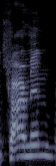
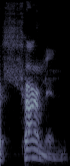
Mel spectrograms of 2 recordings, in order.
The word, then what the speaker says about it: Charmin: I think I think why do you say it like that is it Charmin or charman charman is it charman I'm pretty sure I never heard anybody say Charmin because the commercials they're like Cha Cha Cha Charmin no I've never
